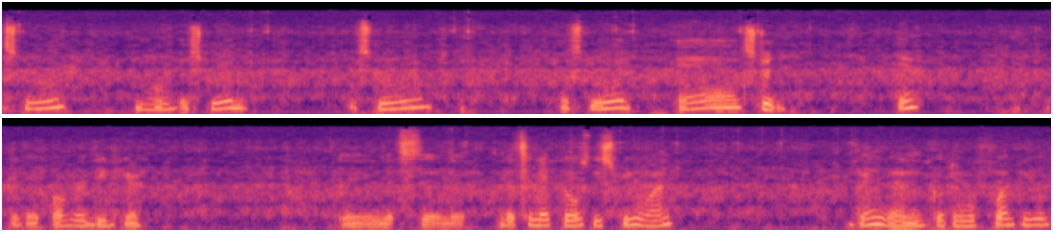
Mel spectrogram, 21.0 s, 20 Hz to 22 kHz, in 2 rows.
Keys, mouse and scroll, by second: 3.1 click, 8.0 click, 14.0 right click, 15.8 click, 17.0 click, 17.7 click, 18.8 o, 20.6 click.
